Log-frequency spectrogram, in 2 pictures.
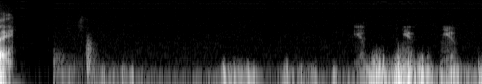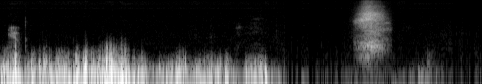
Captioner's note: wind Blowing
